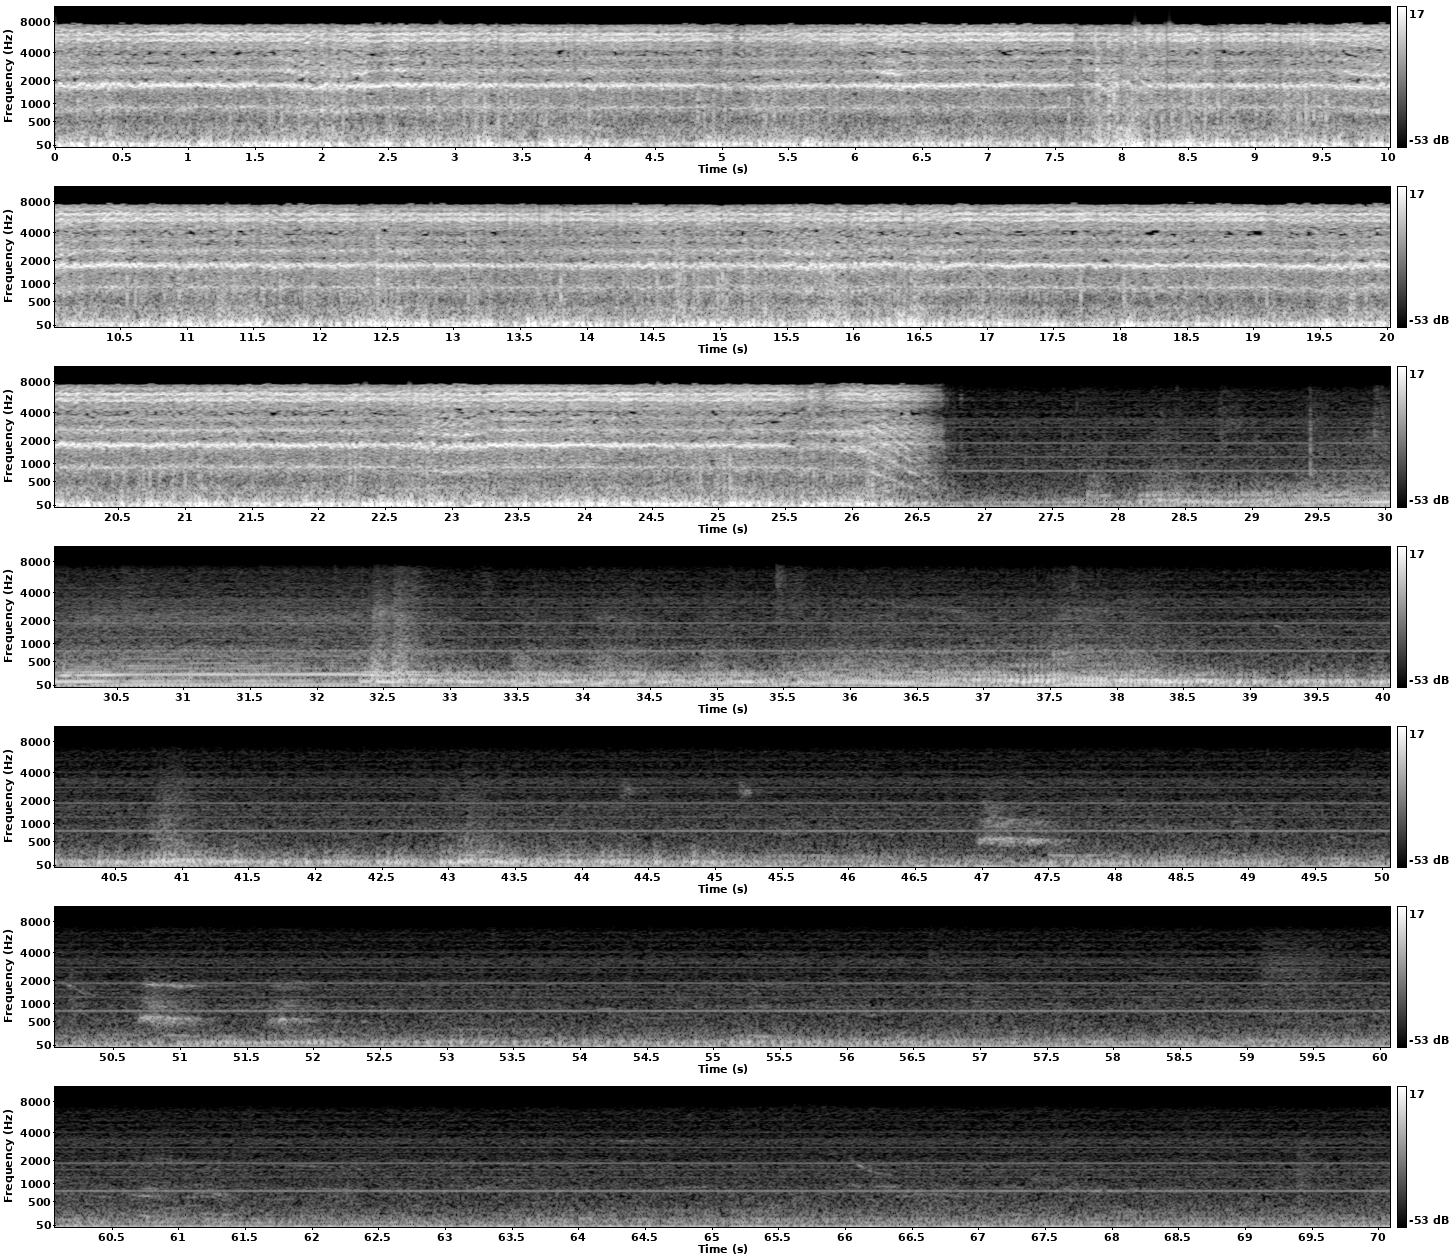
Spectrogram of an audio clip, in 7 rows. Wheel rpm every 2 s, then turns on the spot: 230, 220, 230, 230, 230, 230, 230, 230, 230, 230, 230, 230, 230, 40, 0, 0, 0, 0, 0, 0, 0, 0, 0, 0, 0, 0, 0, 0, 0, 0, 0, 0, 0, 0, 0.
none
